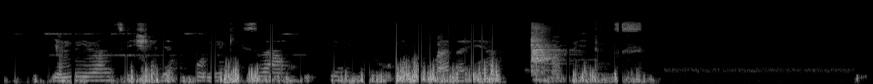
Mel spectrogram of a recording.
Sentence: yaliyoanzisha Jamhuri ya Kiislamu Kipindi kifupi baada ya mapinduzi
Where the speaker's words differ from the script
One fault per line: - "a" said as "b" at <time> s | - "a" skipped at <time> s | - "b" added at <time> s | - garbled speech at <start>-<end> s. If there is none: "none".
none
